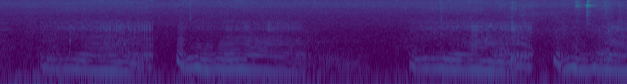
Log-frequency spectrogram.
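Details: Loud, low, buzzing snores from a sleeping female cat, about four rhythmic snoring breaths with brief pauses between them; ordinary snoring with no sign of distress.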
